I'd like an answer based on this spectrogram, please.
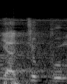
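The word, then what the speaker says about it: يجب: Itu bacanya bukan yajibu tapi apa? Yajubu ayaktau.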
